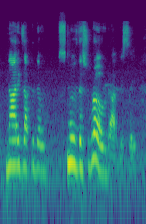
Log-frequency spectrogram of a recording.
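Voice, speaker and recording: A soft-spoken woman with a high voice. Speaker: opera singer and songwriter. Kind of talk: interview. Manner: animated.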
